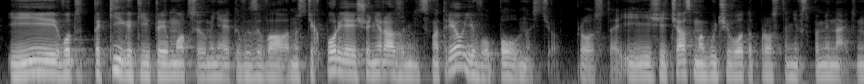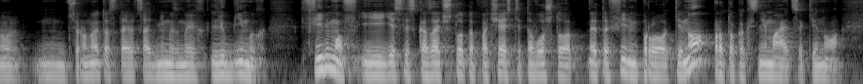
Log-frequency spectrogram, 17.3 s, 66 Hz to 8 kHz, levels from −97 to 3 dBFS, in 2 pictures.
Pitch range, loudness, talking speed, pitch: 100-115 Hz, -30 LUFS, 195 wpm, 105 Hz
